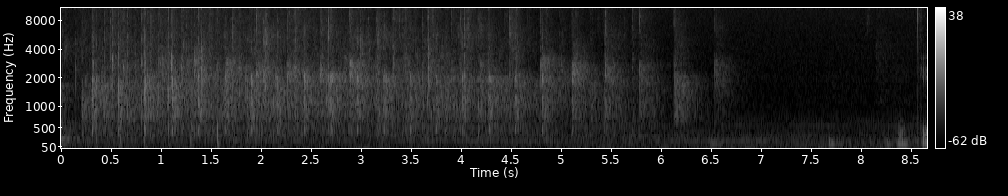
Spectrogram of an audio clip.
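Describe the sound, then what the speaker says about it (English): A conference audience at an education technology showcase gives a round of applause for a keynote speaker; dense clapping holds steady for about six seconds, then tails off into quiet room tone with a few stray claps. "another round of applause"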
